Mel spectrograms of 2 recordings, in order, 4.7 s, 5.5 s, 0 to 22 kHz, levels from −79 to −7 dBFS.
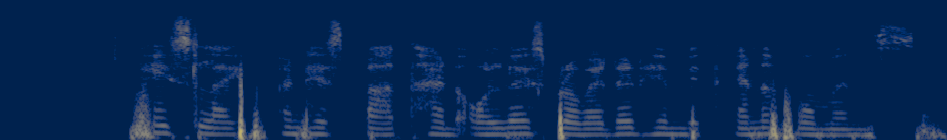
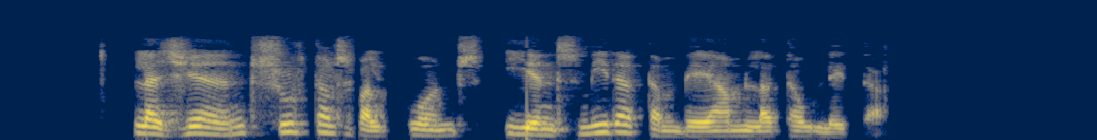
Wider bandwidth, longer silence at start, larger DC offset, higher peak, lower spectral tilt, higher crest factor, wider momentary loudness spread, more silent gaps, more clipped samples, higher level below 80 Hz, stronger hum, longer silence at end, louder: first, 14 kHz vs 7.8 kHz; about the same, 0.65 s vs 0.65 s; neither; second, -16 dBFS vs -2 dBFS; about the same, -5 dB/octave vs -4 dB/octave; first, 28 dB vs 20 dB; first, 15 LU vs 9 LU; second, none vs 1.96-2.03 s, 2.43-2.52 s, 4.26-4.31 s; neither; about the same, -60 dBFS vs -62 dBFS; neither; second, 0 s vs 1.05 s; second, -45 LUFS vs -20 LUFS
